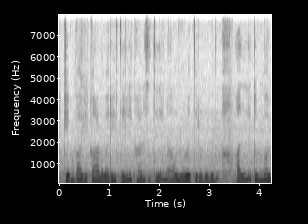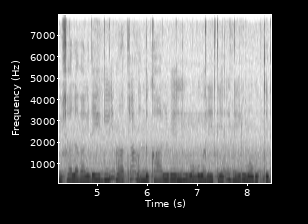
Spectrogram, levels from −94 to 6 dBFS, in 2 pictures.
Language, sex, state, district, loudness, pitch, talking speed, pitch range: Kannada, female, Karnataka, Chamarajanagar, -20 LUFS, 230 Hz, 120 wpm, 215-240 Hz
